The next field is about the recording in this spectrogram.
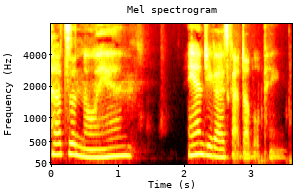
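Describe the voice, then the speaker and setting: A woman's voice: on the low side, slow pace, creaky, warm tone. A woman livestreamer chatting casually and informally to her viewers, rambling along with lots of "like". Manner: informal, rambling, uses "like" and "y'all". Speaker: VTuber livestreamer. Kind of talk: casual soft-spoken livestream chat to viewers.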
